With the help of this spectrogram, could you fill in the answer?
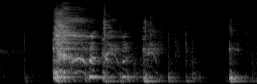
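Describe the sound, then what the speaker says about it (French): A person coughs up close, starting with one sharp burst, then a run of rougher coughs separated by short breaths and a final cough after a brief pause. "je tousse forcément à ce moment-là"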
